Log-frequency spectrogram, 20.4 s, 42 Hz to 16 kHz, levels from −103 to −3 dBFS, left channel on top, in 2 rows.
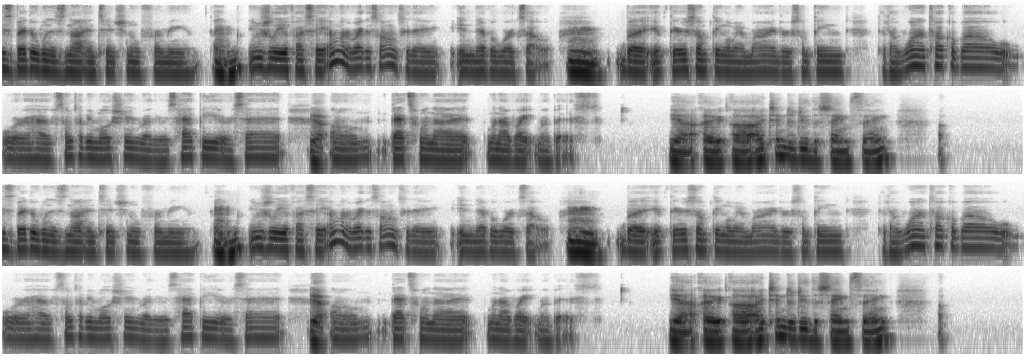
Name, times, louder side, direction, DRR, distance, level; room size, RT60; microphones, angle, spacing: voice 1, 0.0-5.7 6.2-16.1, left 2 dB, 45° left, 0.6 m, -27 dB
voice 2, 5.6-6.0 13.3-13.5 16.9-19.6, right 1 dB, 55° right, 1.7 m, -21 dB
5.3 x 5.0 x 4.8 m
head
